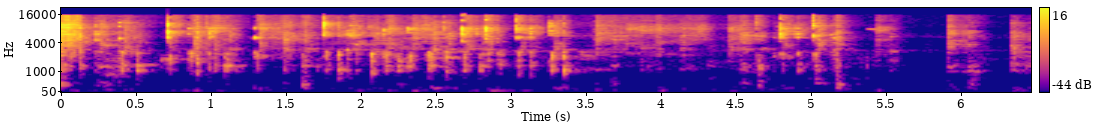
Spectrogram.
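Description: Computer keyboard typing: a fast run of keystroke clicks that thins out and gets quieter after about three and a half seconds.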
